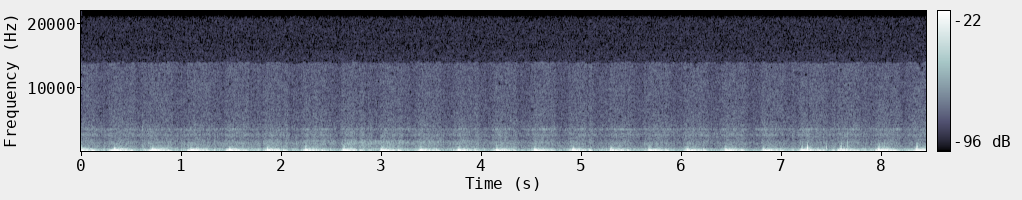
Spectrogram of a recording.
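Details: Fast, muffled heartbeat around 158 a minute with slightly uneven spacing and varying strength, recorded with pressure applied; an irregular rhythm (arrhythmia).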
